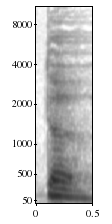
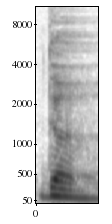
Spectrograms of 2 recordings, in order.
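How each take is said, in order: The two takes are said the same way.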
